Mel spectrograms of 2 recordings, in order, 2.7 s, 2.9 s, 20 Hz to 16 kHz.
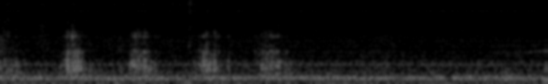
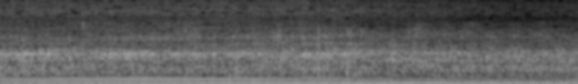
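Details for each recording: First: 2000 Lexus ES300 3.0 V6, towed in after dying while driving, pump turned by hand: gritty scraping sweeps; the water pump bearing has play and is worn. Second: 2000 Lexus ES300 3.0 V6 interference engine, first start: steady, even running and restart with no knock; the water pump is noisy but the engine sounds good.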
